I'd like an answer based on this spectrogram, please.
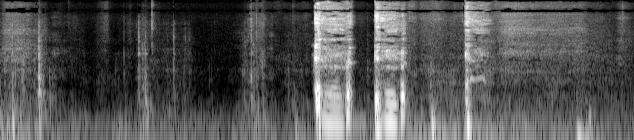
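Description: A man coughing from a hit of smoke: two coughs in quick succession about two and a half seconds in, then a smaller one a moment later.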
